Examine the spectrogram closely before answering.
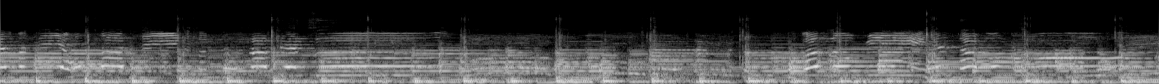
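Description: Dance music from an electronic keyboard with an organ-like sound: a held melody over a steady beat.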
